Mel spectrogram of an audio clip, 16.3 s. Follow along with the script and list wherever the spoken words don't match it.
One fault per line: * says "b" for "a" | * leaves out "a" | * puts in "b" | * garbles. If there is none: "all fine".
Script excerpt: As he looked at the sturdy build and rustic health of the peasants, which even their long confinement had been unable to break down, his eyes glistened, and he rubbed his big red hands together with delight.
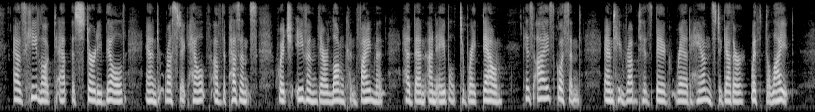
all fine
